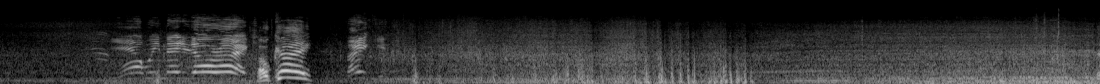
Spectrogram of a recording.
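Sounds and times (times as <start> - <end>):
vehicle engine and road noise: 0.0 - 11.0
wind buffeting the microphone: 4.0 - 7.9.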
